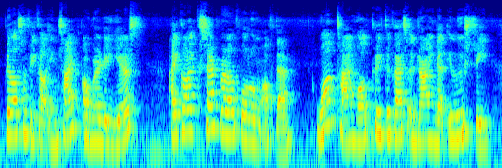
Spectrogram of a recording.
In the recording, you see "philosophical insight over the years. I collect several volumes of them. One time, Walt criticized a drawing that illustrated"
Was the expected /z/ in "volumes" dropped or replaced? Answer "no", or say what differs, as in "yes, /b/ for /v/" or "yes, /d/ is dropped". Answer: yes, /z/ is dropped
